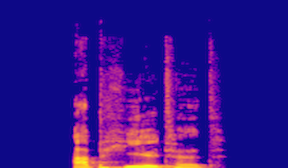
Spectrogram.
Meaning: inflection of abhalten: 1. second-person plural dependent preterite 2. second-person plural dependent subjunctive II
- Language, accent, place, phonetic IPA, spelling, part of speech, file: German, Germany, Berlin, [ˈapˌhiːltət], abhieltet, verb, De-abhieltet.ogg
